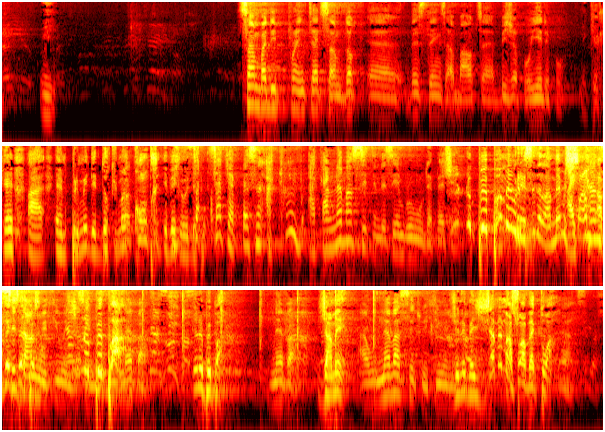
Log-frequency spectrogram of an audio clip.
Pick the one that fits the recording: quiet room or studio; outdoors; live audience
live audience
